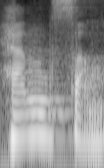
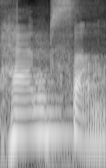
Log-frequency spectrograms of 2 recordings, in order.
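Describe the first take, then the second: First: হ্যান্ডসাম as "han-sum", no D; silent D. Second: হ্যান্ডসাম with the D sounded, "hand-sum"; wrong pronunciation. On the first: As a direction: drop the D in হ্যান্ডসাম. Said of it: "এটি হবে". (হ্যান্ডসাম-এ ডি না বলে, "হ্যানসাম") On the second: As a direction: put a hard D before the S in হ্যান্ডসাম. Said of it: "সম্পূর্ণ ভুল pronunciation". (হ্যান্ডসাম-এ ডি উচ্চারণ করে) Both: Shown as a demonstration.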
